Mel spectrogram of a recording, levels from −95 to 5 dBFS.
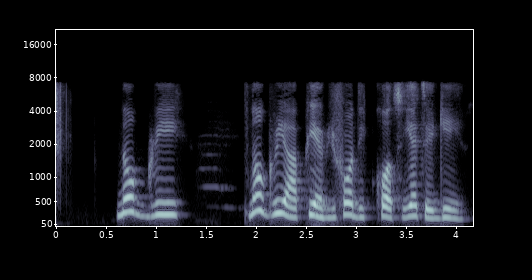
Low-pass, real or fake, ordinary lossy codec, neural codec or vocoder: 7.2 kHz; fake; MP3, 64 kbps; codec, 16 kHz, 1 kbps, X-Codec, HuBERT features, trained on balanced general audio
